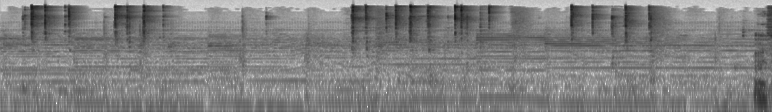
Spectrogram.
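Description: Keys clatter on a computer keyboard during work in MATLAB, several quick bursts of clicking over a steady background hum with no talk.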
